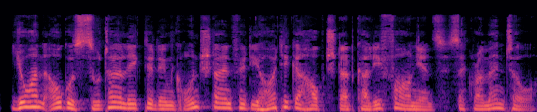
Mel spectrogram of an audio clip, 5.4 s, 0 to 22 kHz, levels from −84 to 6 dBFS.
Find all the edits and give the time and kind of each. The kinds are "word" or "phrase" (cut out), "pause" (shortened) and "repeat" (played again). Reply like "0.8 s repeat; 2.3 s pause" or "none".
none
